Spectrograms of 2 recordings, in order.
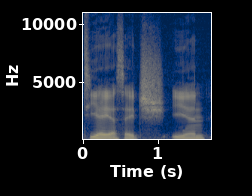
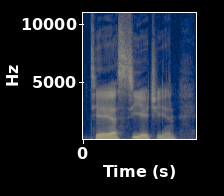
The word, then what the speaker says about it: Taschen: They do, like, I think that's how you say it, Tashen. Taschen.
